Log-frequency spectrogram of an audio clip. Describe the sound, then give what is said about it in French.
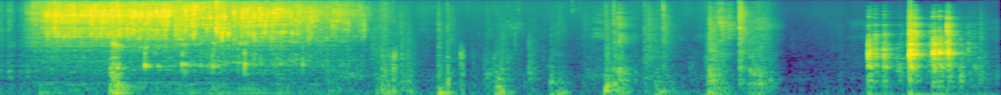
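A tap gushes steadily for a few seconds while someone brushes their teeth with a plastic toothbrush, then shuts off, followed by clicks and knocks at the sink and a short final splash of water. “Je me brosse les dents avec une brosse à dents en plastique”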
